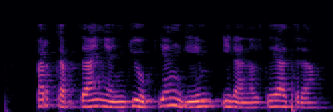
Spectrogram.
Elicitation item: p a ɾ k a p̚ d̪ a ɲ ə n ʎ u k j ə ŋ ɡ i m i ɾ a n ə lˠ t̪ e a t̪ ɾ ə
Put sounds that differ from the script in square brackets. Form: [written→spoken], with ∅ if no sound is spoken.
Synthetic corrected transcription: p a ɾ k a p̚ d̪ a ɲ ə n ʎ u k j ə ŋ ɡ i m i ɾ a n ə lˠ t̪ e a t̪ ɾ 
